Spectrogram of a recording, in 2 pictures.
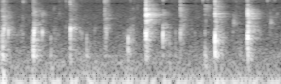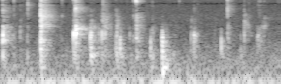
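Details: Chewing from a British Shorthair cat: bright snapping crunches spaced unevenly, some in quick pairs, against a faint constant low hum.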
